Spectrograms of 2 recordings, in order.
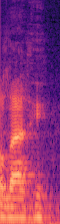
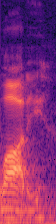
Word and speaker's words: laddie: Oh, Laddie. It's laddie, not lottie.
